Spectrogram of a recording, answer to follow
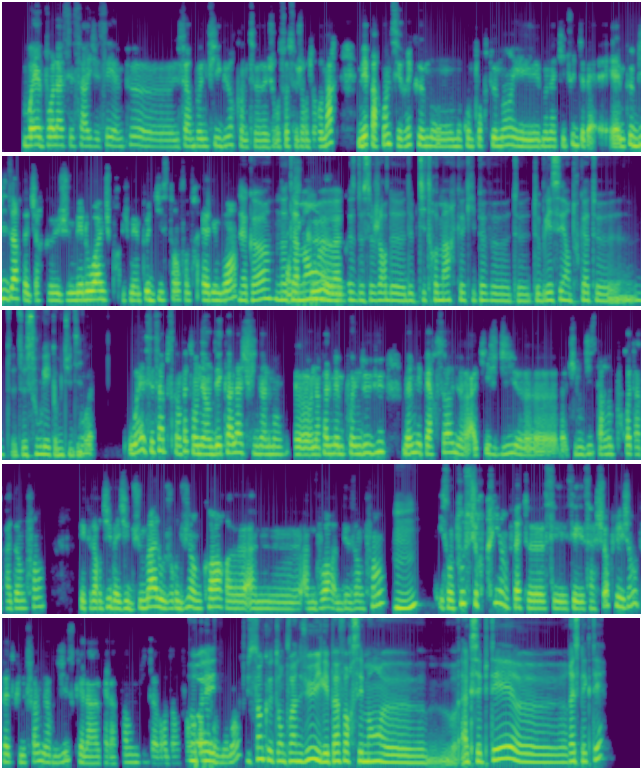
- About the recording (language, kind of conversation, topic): French, podcast, Quels critères prends-tu en compte avant de décider d’avoir des enfants ?
- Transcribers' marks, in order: tapping; other background noise; drawn out: "hem"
